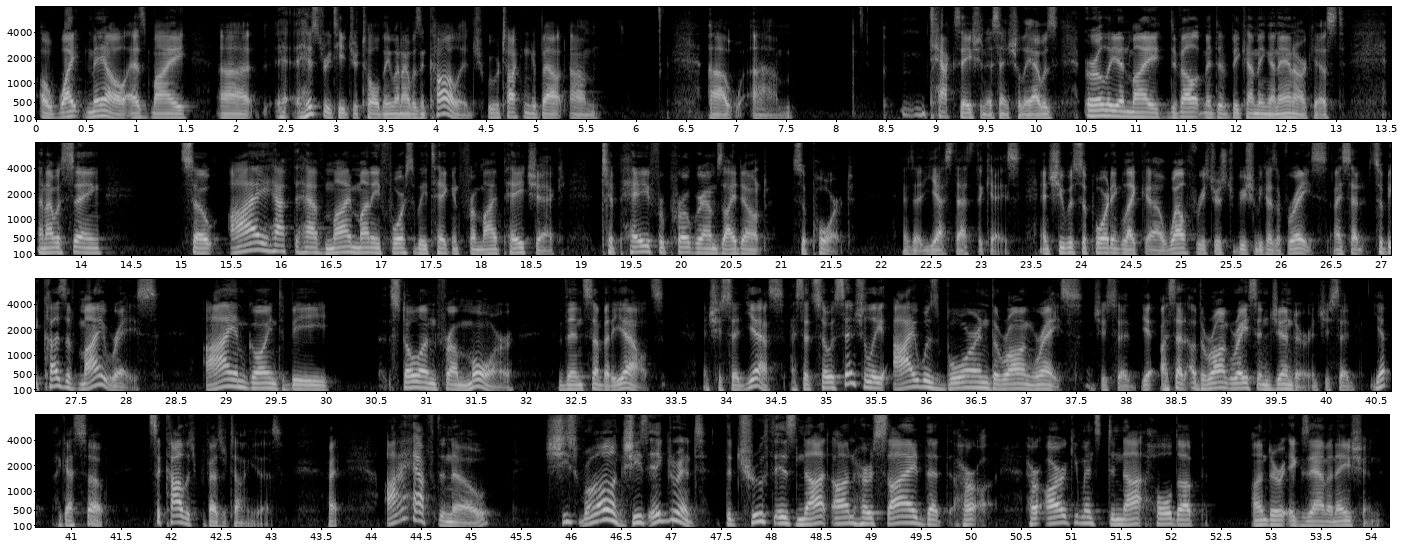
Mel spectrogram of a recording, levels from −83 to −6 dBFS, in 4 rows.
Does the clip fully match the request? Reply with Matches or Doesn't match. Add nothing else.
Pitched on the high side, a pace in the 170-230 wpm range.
Doesn't match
